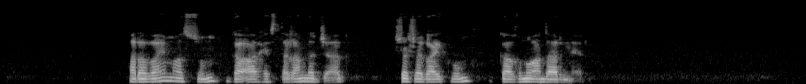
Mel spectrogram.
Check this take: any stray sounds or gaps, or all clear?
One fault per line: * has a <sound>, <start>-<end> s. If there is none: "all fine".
all fine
